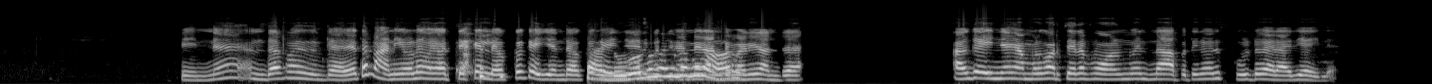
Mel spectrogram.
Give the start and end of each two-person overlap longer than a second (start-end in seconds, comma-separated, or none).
5.9-7.5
